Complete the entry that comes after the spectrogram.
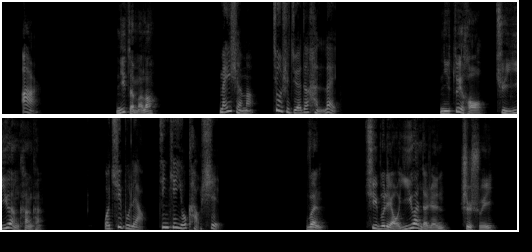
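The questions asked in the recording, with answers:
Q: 问,去不了医院的人是谁?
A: 觉得很累、今天有考试的人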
